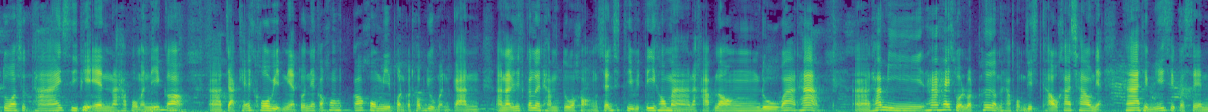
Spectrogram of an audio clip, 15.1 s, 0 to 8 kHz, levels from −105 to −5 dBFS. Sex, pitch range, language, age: male, 120-150 Hz, Thai, 20-39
